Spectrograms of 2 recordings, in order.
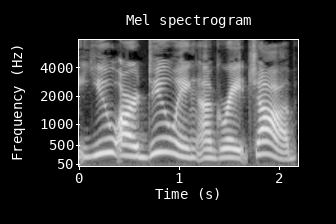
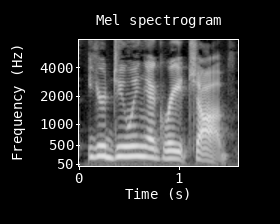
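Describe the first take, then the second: First: 'You are' is said as two separate words. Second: 'You are' is contracted into one syllable. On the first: The speaker calls it wrong. "it can make your speech sound choppy or robotic" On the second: The speaker calls it right. "When you say it normally"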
